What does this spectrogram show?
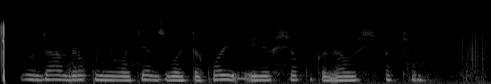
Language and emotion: Russian, neutral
